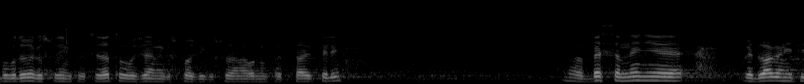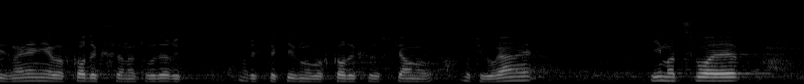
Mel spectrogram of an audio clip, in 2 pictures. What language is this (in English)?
Bulgarian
